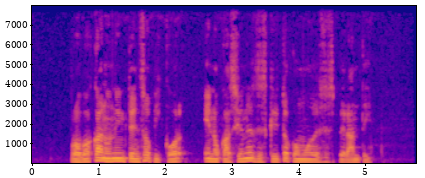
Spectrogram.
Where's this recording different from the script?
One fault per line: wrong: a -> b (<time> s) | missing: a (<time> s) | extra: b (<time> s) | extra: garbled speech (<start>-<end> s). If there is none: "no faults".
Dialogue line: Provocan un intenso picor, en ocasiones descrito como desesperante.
no faults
